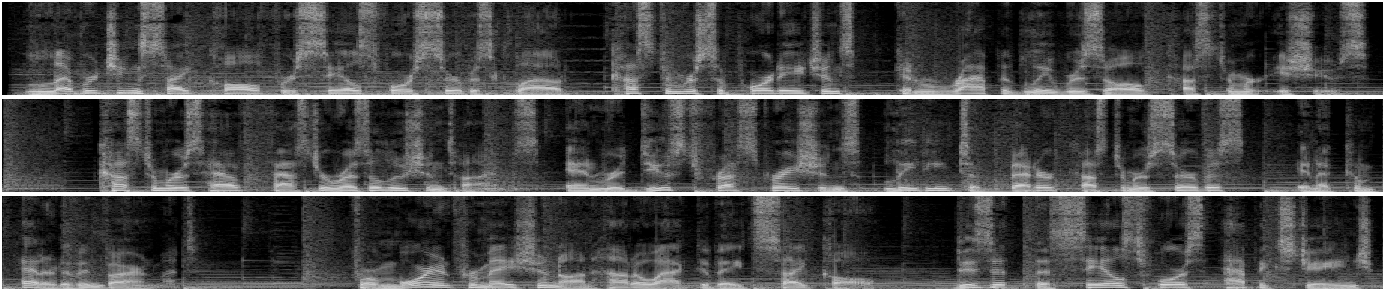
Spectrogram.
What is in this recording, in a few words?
Narration technology how to; Sightcall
